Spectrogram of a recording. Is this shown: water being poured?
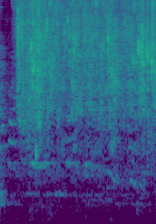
yes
